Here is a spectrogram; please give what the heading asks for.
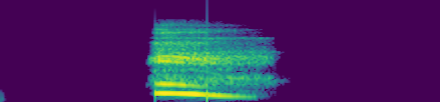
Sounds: Sigh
